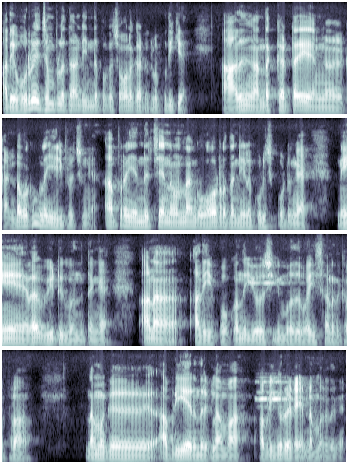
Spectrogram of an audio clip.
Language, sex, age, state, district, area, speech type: Tamil, male, 45-60, Tamil Nadu, Erode, urban, spontaneous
